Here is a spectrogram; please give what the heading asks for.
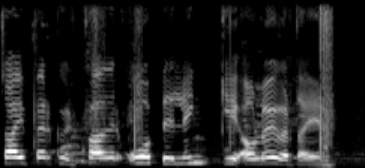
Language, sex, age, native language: Icelandic, male, 11, Icelandic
